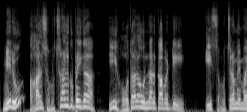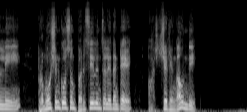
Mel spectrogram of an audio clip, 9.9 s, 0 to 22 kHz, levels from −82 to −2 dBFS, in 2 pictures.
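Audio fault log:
Throughout: Opus compression, likely the cause of the plainly audible damage across this speech, which sounds muffled and hoarse, the way Opus gets when it drops into hybrid mode at a low rate around 16 kbps, even though content still reaches about 20.2 kHz.
2.17 s: pre-echo, a short smear of hiss spreading roughly 10 ms ahead of a sharp onset. The codec spreads quantisation noise across the whole transform block, so noise scaled for the loud attack leaks into the quiet moment just before it.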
